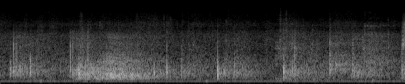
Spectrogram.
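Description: Footsteps and small knocks of people moving about a room, with rustling, over a steady low hum.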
